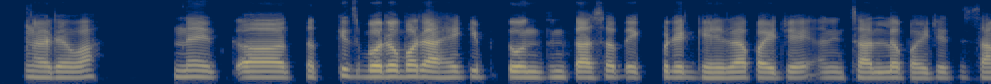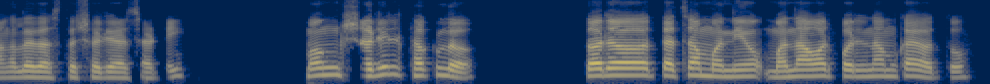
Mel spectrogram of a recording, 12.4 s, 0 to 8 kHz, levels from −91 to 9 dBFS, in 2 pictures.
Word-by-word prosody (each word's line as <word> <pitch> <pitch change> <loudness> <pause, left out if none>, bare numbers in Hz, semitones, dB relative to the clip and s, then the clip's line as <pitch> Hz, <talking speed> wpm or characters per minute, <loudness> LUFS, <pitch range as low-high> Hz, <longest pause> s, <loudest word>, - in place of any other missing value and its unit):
अरे 165 -2 -4
वाह! 170 +4 -5 0.5
नाही 180 0 -3
अ, 165 0 -1 0.2
नक्कीच 180 +4 -9
बरोबर 175 +1 +1
आहे, 165 -1 +1
की 175 +2 -10 0.2
2-3 165 0 -3
तासात 165 +1 -2
1 160 -1 -5
ब्रेक 165 -2 -5
घ्यायला 155 0 -3
पाहिजे 155 +1 -3
आणि 155 0 -14
चाललं 155 0 -3
पाहिजे 150 0 -8
ते 160 - -31
चांगलंच 160 +2 0
असतं 155 +1 -6
शरीरासाठी. 155 +1 -3 0.8
मग 220 +2 +2
शरीर 230 +4 +2
थकलं, 210 +2 +2 0.7
तर 215 +1 +9
त्याचा 205 +1 +5
मनीव 185 -1 +1
मनावर 190 +3 +4
परिणाम 190 0 -1
काय 195 0 +2
होतो? 160 +1 -5
165 Hz, 150 wpm, -24 LUFS, 160-190 Hz, 0.8 s, तर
